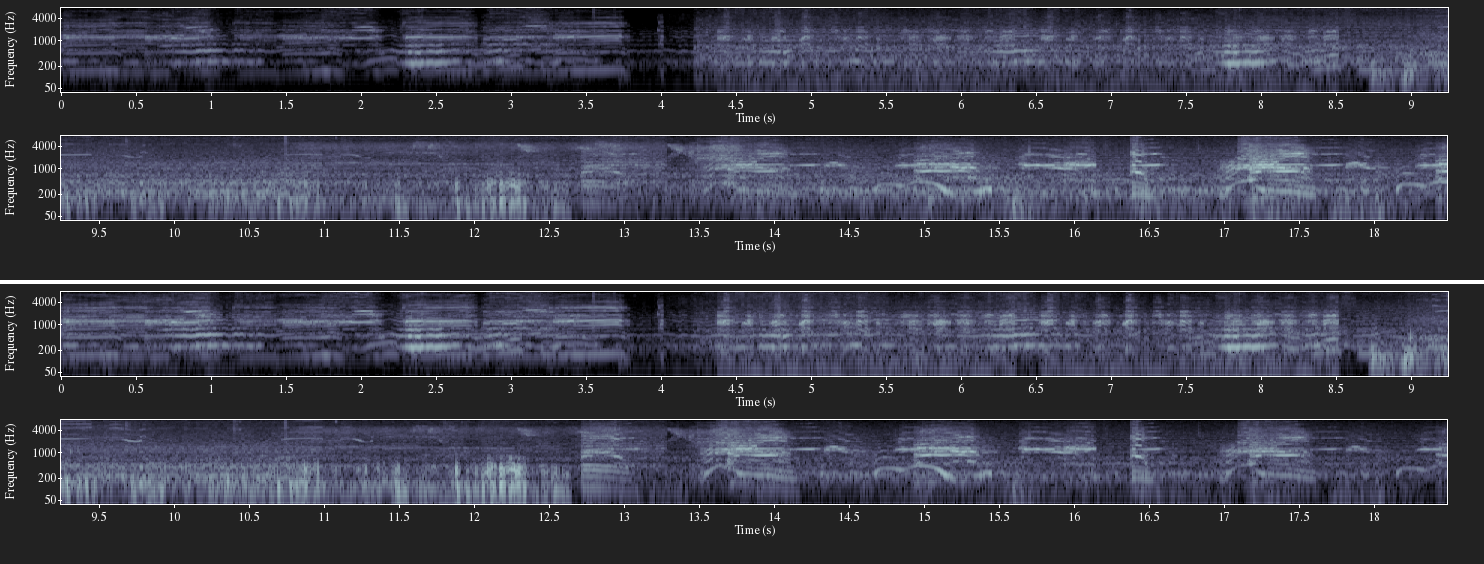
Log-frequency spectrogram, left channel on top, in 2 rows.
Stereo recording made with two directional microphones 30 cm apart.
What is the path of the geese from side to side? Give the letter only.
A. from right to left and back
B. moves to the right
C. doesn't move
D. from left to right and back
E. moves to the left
E.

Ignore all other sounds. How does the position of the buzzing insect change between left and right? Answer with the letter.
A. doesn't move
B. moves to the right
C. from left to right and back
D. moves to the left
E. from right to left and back
D.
